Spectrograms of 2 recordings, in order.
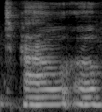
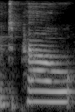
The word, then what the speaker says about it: T'Pau: A lot of people also refer to me as Vulcan because they don't know how to pronounce T'Pau, because it's got two consonants next to each other and nobody knows what to do with that, which is fine.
